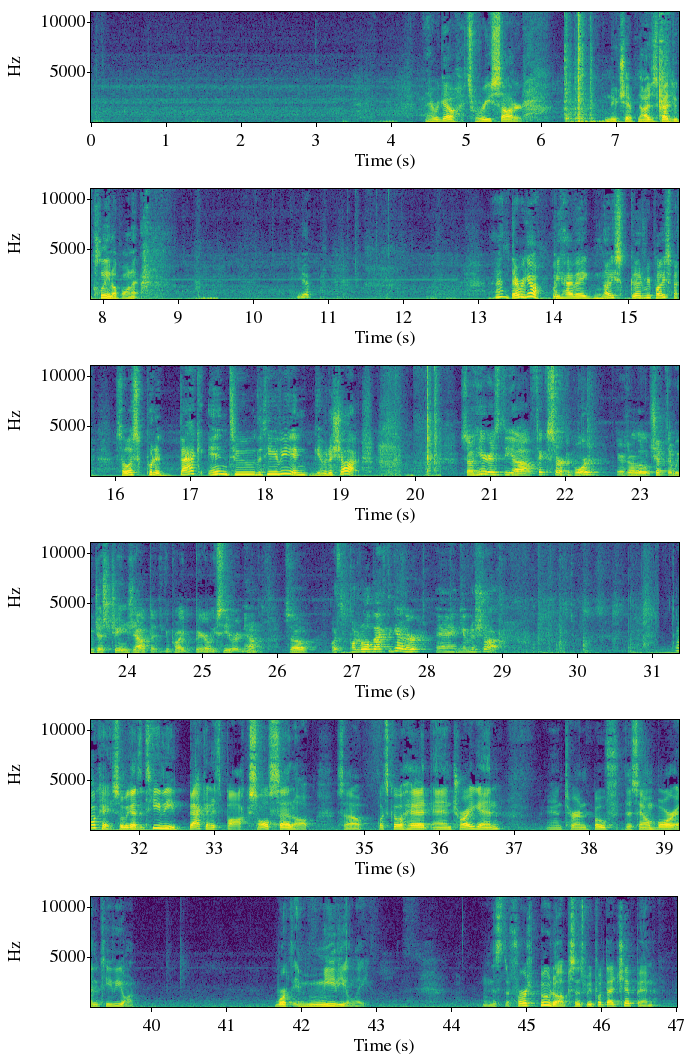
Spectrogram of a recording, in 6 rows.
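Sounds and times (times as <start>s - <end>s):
low hum: 0.2s - 29.3s.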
